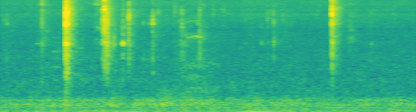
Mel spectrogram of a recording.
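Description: Small plastic transforming figure being handled: its joints and parts click as they are moved and snapped into place, several sharp clicks under a second in and one more a little past three seconds, over a faint low hum.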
